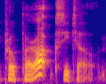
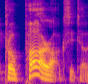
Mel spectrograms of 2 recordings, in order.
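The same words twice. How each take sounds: First: The stress falls on the third-to-last syllable. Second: The stress falls away from the third-to-last syllable. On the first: The speaker calls it right. "You have to say properoxetone" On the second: The speaker calls it wrong. "You can't say properoxetone"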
